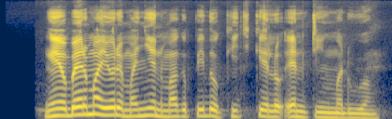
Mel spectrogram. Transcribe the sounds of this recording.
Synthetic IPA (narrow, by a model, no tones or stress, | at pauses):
ŋejɔbɛɾmajoɾemaɲenmaɡpɪd̪okit͡ʃkeloʔɛntiŋmadwoŋ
